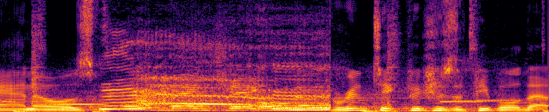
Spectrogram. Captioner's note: death Squeal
